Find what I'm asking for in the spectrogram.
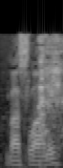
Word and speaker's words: Maslany: Maslany.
